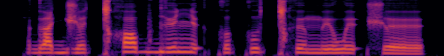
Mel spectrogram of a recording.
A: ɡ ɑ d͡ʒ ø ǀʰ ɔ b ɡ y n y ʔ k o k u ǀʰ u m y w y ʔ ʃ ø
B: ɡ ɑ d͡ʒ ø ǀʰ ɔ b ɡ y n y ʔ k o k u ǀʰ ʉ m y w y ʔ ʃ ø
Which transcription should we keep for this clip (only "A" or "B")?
B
